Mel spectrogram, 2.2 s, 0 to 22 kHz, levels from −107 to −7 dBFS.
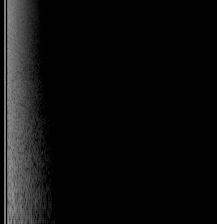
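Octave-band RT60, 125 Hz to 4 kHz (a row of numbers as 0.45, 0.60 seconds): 0.50, 0.55, 0.50, 0.50, 0.45, 0.40 seconds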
